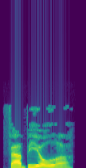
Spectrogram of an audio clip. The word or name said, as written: fabiola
